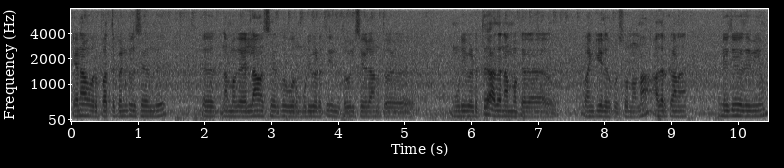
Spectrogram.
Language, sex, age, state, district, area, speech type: Tamil, male, 45-60, Tamil Nadu, Cuddalore, rural, spontaneous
